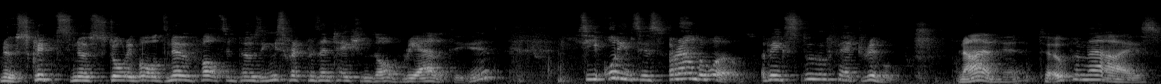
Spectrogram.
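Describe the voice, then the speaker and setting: A put-on character voice from a man, high-pitched, breathy and pompous in tone, with lively intonation at a moderate pace and a slight echo. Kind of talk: comic overacting. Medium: short film. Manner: pompous, airy, repeating 'yes?'.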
